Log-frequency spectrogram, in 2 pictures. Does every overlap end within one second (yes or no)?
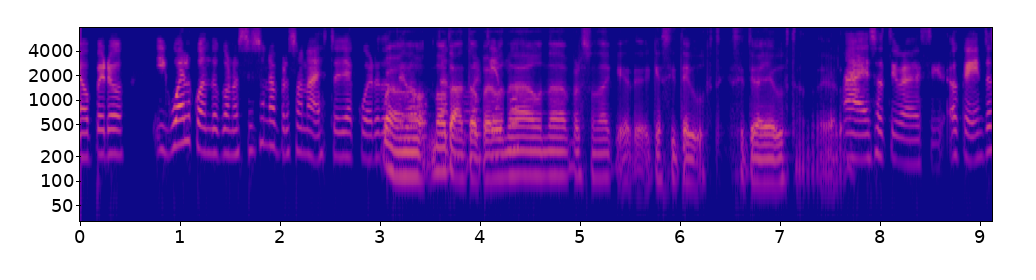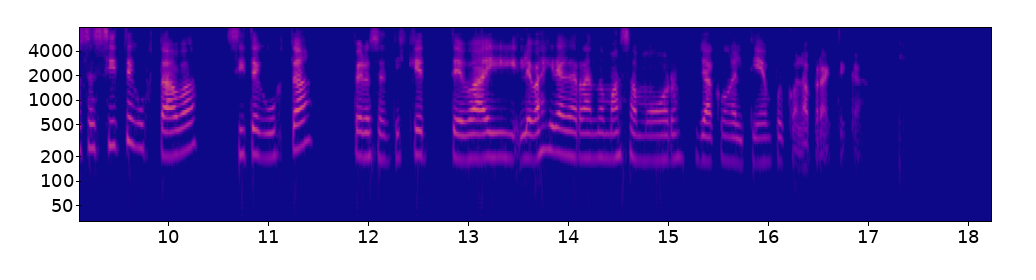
no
